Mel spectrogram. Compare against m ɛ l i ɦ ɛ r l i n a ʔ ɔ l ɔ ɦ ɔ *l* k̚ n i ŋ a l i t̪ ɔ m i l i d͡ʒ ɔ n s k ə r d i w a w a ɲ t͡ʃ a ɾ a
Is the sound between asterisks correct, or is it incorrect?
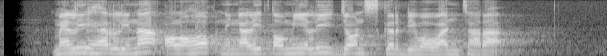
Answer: incorrect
